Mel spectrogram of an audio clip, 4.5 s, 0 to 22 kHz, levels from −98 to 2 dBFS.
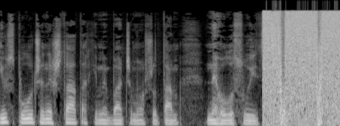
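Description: At 3.5 s the speech turns into loud, harsh broadband noise that lasts to the end, at 4.54 s. The fault is samples built from the wrong bytes. The reader assembles each sample with its bytes misplaced: shifted by one byte, in swapped order, or read with the wrong alignment. The busy low bits end up as the most significant part. The result is a harsh hiss.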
